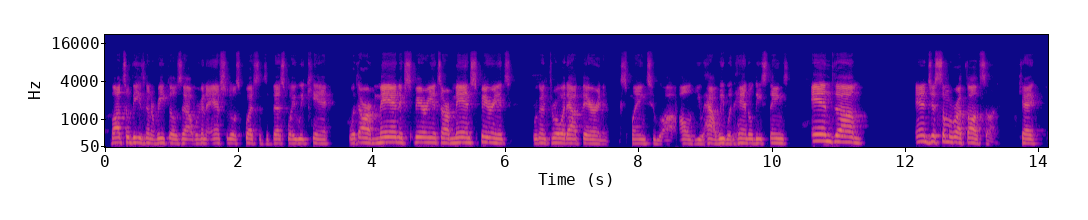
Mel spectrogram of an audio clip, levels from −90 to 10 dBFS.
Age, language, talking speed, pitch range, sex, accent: 30-49, English, 240 wpm, 155-185 Hz, male, American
